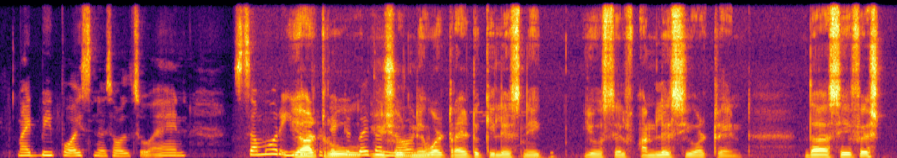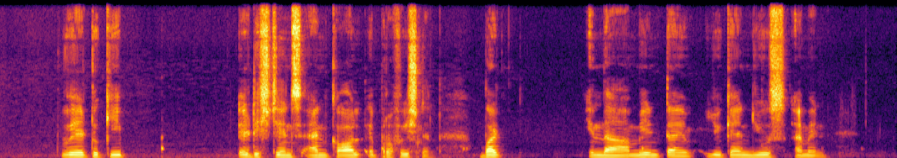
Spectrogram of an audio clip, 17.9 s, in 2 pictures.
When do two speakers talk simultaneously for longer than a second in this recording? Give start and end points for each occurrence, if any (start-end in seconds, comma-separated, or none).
2.9-4.4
